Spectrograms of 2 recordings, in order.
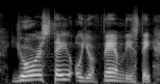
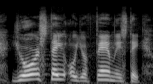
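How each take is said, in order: First: "estate" leaned on at the end; stress on estate. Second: "your" punched higher at the start; stress on your. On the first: Asking listeners to weigh the words, stress on estate. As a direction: let "estate" take the weight. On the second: Contrasting for listeners, stress on your. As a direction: hit the word "your". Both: Shown as a demonstration. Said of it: "How does that sound?".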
